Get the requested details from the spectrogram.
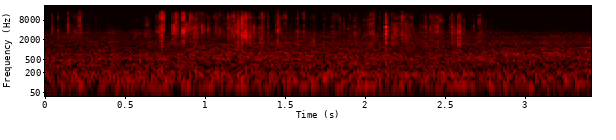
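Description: A pack of Super Premium Picture Cards trading cards, with pictures produced with Kodak imaging technology, is torn open: a fairly quiet, continuous crinkly crackle of wrapper with a handful of sharper rips scattered through the middle, and no voices.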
